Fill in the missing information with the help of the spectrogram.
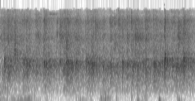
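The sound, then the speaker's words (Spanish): An audience applauds to welcome a guest, a university professor and communication researcher, a dense, steady wash of many hands clapping that stays fairly loud and even for the whole stretch, with no one speaking over it. “para quien pido un aplauso, por favor.”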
